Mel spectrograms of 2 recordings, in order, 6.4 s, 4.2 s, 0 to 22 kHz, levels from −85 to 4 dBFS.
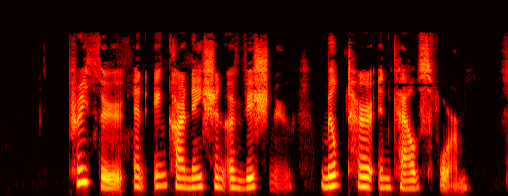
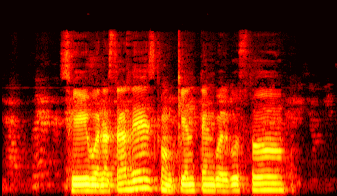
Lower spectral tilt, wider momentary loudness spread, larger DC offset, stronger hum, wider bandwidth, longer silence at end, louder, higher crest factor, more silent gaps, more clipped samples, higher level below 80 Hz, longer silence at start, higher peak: second, -3 dB/octave vs -6 dB/octave; second, 10 LU vs 18 LU; neither; neither; about the same, 11.5 kHz vs 11.5 kHz; second, 0 s vs 0.55 s; second, -23 LUFS vs -14 LUFS; first, 20 dB vs 14 dB; neither; neither; second, -72 dBFS vs -58 dBFS; first, 0.85 s vs 0.1 s; second, -6 dBFS vs -2 dBFS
